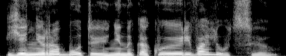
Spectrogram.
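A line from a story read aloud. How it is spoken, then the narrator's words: Clipped, through teeth. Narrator (Russian): процедила Кай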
